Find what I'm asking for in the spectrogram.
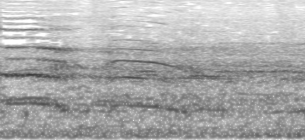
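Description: A rooster crows once in a long drawn-out call that fades over its whole length, close and fairly loud, with soft background noise and no talk.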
